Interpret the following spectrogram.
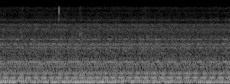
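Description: Steady hum of a running computer power supply, a low drone with a few fixed higher tones above it.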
